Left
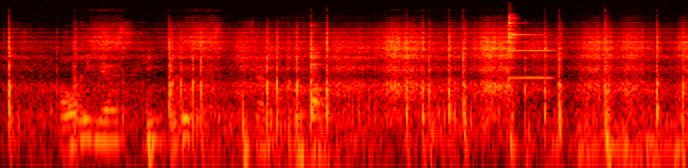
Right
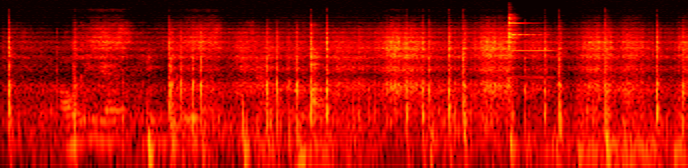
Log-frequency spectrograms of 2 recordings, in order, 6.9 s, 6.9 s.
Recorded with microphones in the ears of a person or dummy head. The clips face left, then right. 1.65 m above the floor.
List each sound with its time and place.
0.6 s a man speaking: 50° left (ahead or behind), 1.9 m
2.9 s a cupboard door: 35° left (ahead or behind), 3.5 m
5.1 s a bell: 5° right (ahead or behind), 1.4 m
